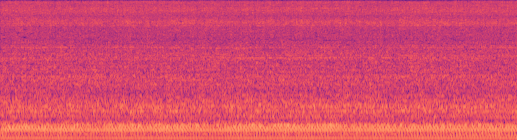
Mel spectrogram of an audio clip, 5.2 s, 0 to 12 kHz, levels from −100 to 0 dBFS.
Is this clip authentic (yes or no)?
yes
